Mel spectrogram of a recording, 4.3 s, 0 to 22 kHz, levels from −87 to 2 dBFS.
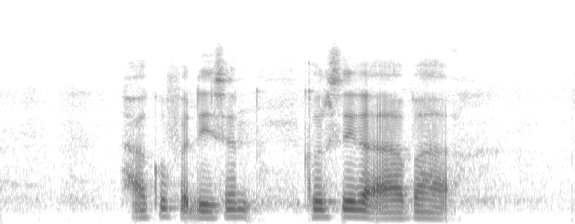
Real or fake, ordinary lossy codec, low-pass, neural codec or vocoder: real; none; 10.8 kHz; none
